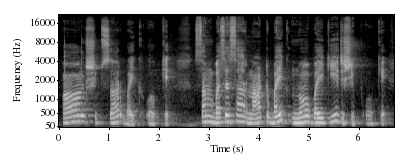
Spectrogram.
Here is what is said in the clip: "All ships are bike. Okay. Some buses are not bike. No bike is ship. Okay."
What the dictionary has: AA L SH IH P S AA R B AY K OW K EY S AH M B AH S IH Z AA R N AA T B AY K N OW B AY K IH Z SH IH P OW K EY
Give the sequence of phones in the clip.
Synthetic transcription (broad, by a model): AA L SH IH P S AA R B AY K OW K EY S AH M B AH S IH S AA R N AA T B AY K N OW B AY K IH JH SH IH P OW K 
